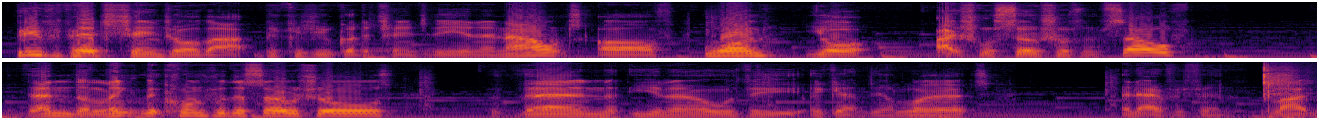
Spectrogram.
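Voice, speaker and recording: A man talks on a casual podcast, animated and emphatic. His pitch sits in an ordinary middle range. Faint music plays underneath. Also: normal speed. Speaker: podcast guest, Twitch mod.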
